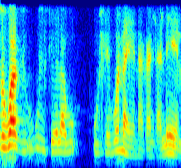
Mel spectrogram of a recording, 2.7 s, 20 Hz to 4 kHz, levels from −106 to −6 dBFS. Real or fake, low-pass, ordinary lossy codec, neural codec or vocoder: real; 3.6 kHz; none; none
